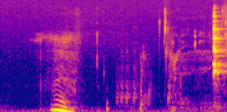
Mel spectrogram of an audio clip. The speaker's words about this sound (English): I'm going to take a sip of tea here.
